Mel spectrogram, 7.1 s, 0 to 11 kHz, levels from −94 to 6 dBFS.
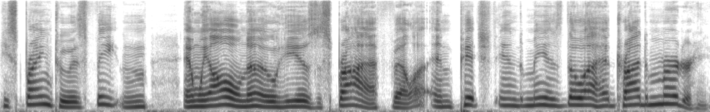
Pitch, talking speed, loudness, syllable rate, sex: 175 Hz, 220 wpm, -16 LUFS, 4.6 syllables/s, male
